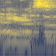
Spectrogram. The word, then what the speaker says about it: Aerith: to be Aerith or Eris? A lot of people have been talking about that. That remains to be seen. Aerith is how it's said in Japanese, and that's how she's been voiced in everything since then.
